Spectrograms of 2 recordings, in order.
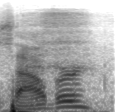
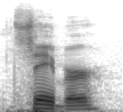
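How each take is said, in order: First: The first vowel falls between 'saber' and 'sober'. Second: The first vowel sounds like the vowel in 'saber'. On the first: The speaker calls it right. "it's somewhere in between" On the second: The speaker calls it wrong. "You're saying saber like saber tooth"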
